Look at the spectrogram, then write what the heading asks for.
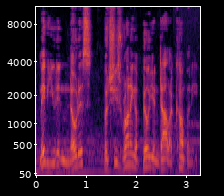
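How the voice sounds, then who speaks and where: Man as former bodyguard, medium-pitched male voice, blunt, firm, reproving, protective, audio drama, prominent music underneath. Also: sing-song, a little fast, darkish tone, lightly acted. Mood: stern. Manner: firm, plain-spoken, reproving.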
